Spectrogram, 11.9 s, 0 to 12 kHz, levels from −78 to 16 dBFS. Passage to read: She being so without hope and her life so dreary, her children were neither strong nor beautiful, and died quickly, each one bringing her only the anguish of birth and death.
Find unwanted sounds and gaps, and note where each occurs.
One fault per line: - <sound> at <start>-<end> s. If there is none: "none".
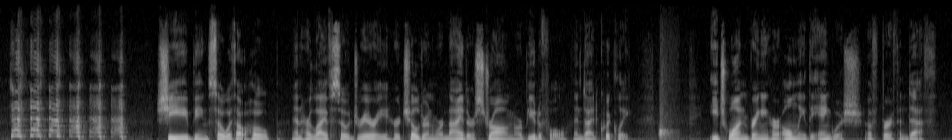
- laugh at 0.1-1.7 s
- whoosh at 8.2-8.5 s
